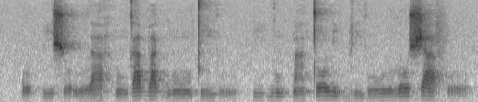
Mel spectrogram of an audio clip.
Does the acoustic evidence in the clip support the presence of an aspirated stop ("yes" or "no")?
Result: no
